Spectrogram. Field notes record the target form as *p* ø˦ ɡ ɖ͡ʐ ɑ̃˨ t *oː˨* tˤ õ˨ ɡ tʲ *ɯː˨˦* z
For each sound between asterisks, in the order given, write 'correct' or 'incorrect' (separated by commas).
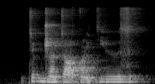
incorrect, correct, incorrect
